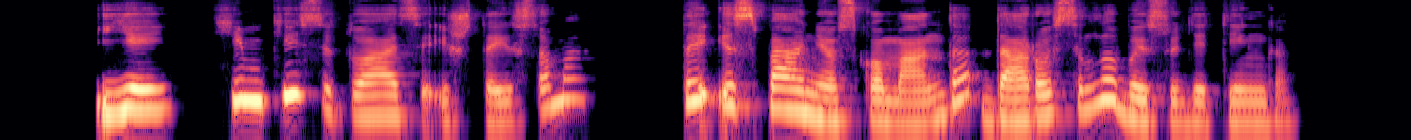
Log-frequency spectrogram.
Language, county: Lithuanian, Kaunas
